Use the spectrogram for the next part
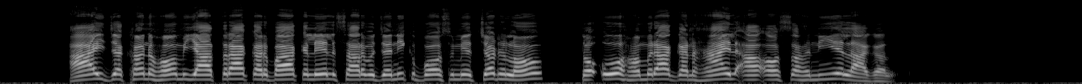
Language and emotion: Maithili, disgusted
